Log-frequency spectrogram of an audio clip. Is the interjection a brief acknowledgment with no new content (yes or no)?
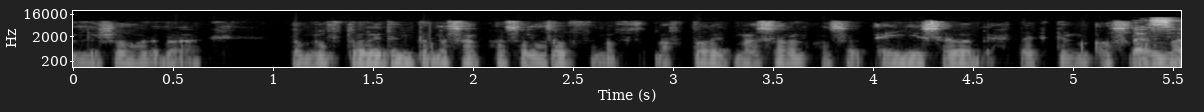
no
